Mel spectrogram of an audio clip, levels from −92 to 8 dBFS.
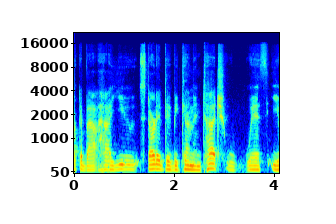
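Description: Between 0.43 and 0.98 s, just before "started to", the sound catches and drags through four brief hitches, none longer than 20 ms, adding about 50 ms in all. This is repeated stalls (stutter): packets reached the receiver late, the jitter buffer kept running dry, and each gap was bridged by continuing the last sound, so nothing is lost.

Right after "in touch", from 3.16 to 3.46 s, the audio hangs for 280 ms as a held, buzzy continuation of the last sound before resuming where it stopped. This call audio freeze likely came from packets held up in transit emptying the jitter buffer, inserting a gap with nothing missing.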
